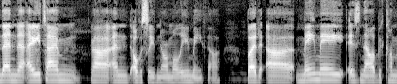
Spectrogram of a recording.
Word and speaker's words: Maitha: When I was in Australia, people did not know how to pronounce Maitha. Okay. I was actually called Martha one time.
